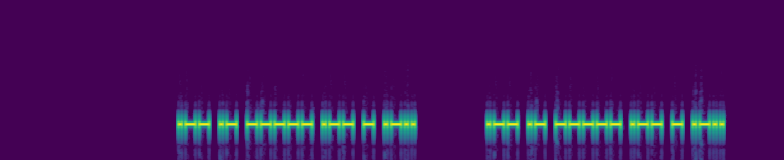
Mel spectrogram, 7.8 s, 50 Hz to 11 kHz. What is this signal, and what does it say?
Morse code, heard as a keyed tone, about 34 wpm, 700 Hz. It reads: WA0WTL WA0WTL
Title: USA Call Signs - 6 Characters - Repeated 2x - 35wpm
